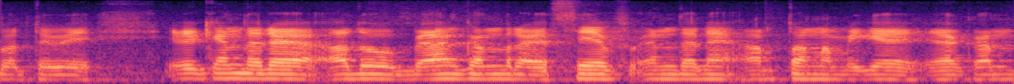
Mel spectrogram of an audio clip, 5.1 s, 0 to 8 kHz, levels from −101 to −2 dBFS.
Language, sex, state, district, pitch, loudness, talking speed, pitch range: Kannada, male, Karnataka, Bellary, 125 Hz, -18 LUFS, 130 wpm, 120-125 Hz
